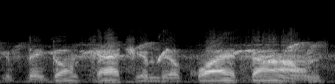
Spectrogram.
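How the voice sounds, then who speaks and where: Huge creepy backwoods new occultist, super slow deep voice, brooding, old muffled radio horror. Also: male voice, fairly even intonation, very noisy. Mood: eerie anticipation. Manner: ponderous, intense, rustic phrasing. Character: eight-foot uncouth rural occultist, brooding and ominous. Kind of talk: 1940s radio horror acting. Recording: muffled 1940s radio recording, loud music.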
